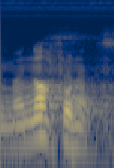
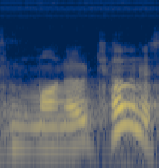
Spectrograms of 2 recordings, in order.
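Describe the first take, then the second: First: The middle syllable is reduced and unclear. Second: The middle syllable is said fully as tone. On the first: The speaker calls it wrong. "we just mispronounce it. We say monotonous" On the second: The speaker calls it right. "But it's monotonous"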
